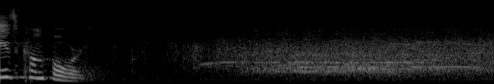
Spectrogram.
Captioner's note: attendees cheering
